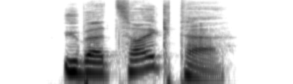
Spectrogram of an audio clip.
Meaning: 1. comparative degree of überzeugt 2. inflection of überzeugt: strong/mixed nominative masculine singular 3. inflection of überzeugt: strong genitive/dative feminine singular
- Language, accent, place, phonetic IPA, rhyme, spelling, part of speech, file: German, Germany, Berlin, [yːbɐˈt͡sɔɪ̯ktɐ], -ɔɪ̯ktɐ, überzeugter, adjective, De-überzeugter.ogg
